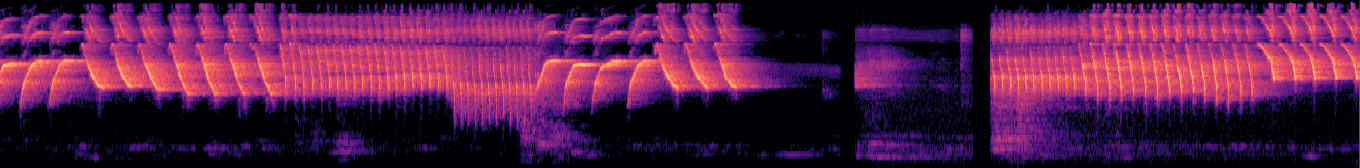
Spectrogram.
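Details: Atlantic canary in breeding condition performing a long roll: repeated steep downswept whistles and a buzzing trill, a pause of about two seconds, then a rapid pulsing rolling trill, sung to coax young canaries into answering.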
